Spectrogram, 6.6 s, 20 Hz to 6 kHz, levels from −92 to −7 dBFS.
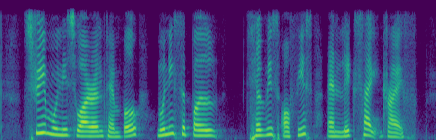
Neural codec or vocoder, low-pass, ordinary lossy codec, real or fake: codec, 16 kHz, 1 kbps, FunCodec, trained on Chinese and English, 50 frames a second; 5.4 kHz; none; fake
